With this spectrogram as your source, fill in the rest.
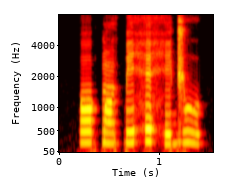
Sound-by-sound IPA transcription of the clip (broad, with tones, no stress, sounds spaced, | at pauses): ɔ˨ k͡p ɔ̃˨ k͡p e˨˦ h ɛ˦˨ h e˨˦ d͡ʒ u˦˨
